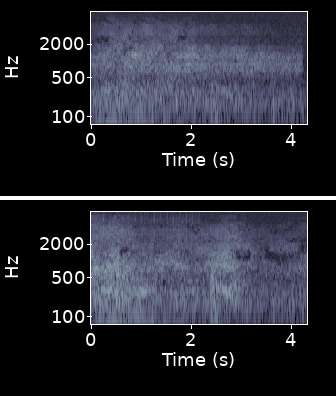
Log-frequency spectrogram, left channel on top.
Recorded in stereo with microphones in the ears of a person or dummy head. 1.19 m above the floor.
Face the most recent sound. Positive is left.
No sound to turn to.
